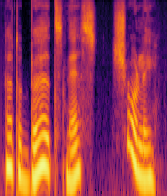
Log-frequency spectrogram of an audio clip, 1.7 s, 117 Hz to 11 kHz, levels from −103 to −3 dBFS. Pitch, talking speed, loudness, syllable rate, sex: 210 Hz, 180 wpm, -16 LUFS, 5.0 syllables/s, female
